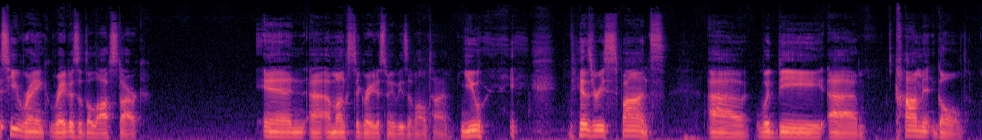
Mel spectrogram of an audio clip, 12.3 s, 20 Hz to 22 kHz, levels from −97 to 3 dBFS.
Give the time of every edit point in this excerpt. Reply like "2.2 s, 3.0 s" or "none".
5.7 s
